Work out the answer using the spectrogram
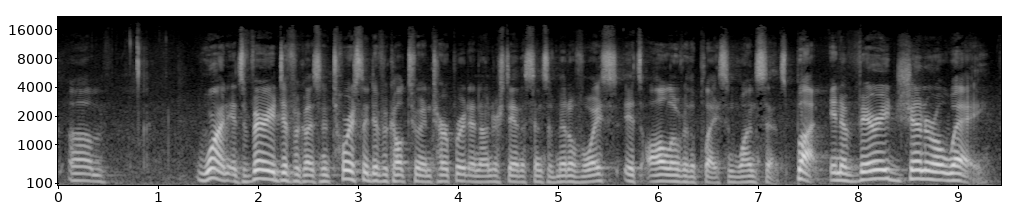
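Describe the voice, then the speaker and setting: A man's voice: a little high, a little mellow. A man preaching a sermon to a congregation in a casual, conversational way, often checking in with "okay?". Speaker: pastor. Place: church room with congregation.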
